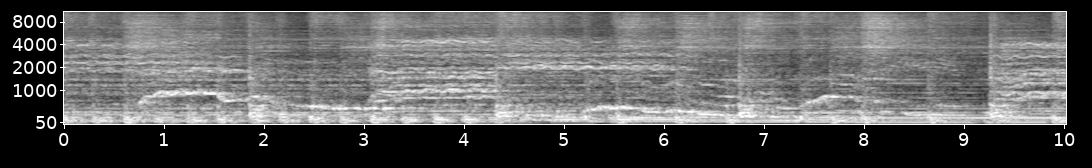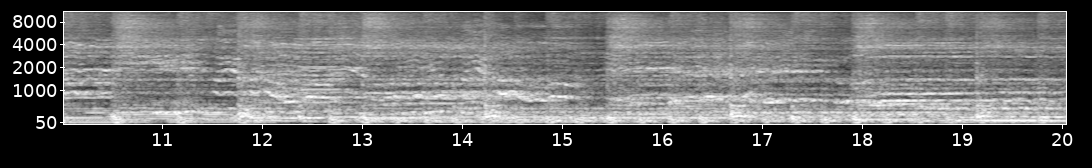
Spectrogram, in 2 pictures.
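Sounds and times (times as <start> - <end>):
women's gospel choir singing: 0.0 - 20.0.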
